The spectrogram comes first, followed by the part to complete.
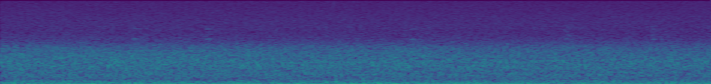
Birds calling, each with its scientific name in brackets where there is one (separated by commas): unidentified bird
